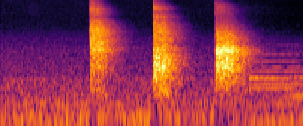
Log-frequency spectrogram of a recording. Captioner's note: appreciative clap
